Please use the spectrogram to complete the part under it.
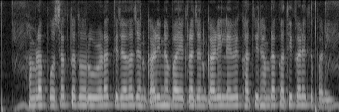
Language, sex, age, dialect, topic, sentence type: Magahi, male, 18-24, Western, agriculture, question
